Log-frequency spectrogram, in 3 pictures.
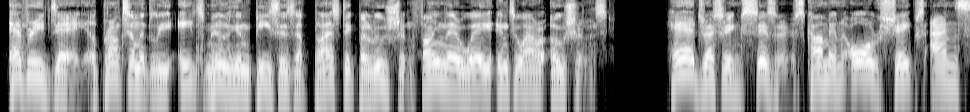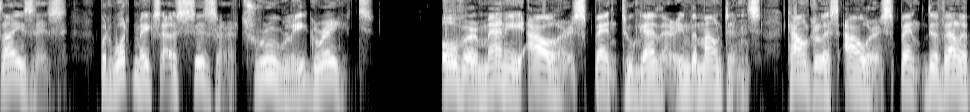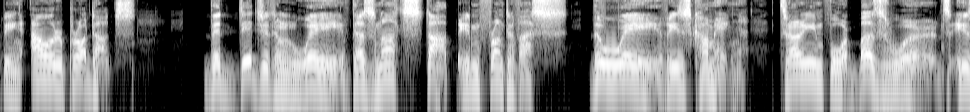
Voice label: NEUTRAL ENGLISH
